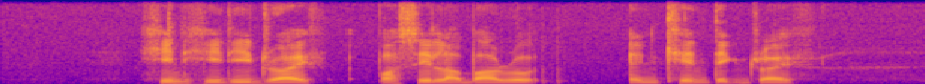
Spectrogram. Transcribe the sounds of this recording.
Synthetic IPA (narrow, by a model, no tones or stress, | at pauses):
hĩnhididɹajvpasilabaɹot̚ | ɛ̃nkʰẽntek̚dɹajv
